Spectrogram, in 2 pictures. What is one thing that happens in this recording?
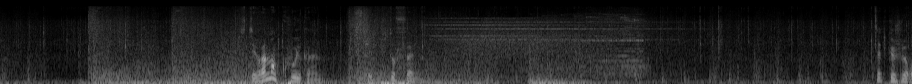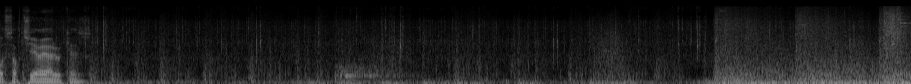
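Heavy weapon blows thud and clang in a fight.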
